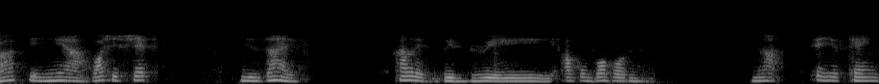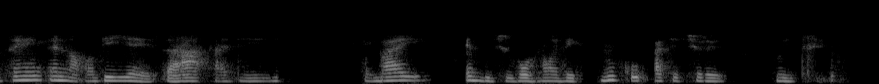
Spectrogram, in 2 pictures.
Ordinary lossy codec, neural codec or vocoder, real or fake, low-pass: AAC, 16 kbps; codec, 16 kHz in and 24 kHz out, 0.8 kbps, FocalCodec, streaming, 65536 codes; fake; 7.2 kHz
